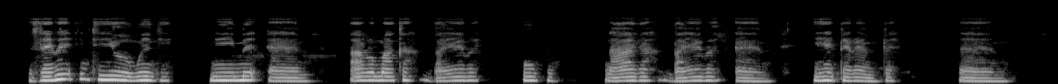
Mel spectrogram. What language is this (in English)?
Igbo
